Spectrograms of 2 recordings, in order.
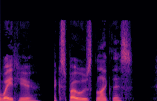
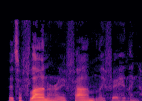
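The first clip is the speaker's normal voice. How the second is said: ordinary delivery, nothing marked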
